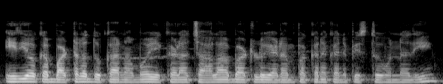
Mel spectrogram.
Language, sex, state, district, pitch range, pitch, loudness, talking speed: Telugu, male, Telangana, Hyderabad, 110-115 Hz, 110 Hz, -18 LUFS, 150 wpm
